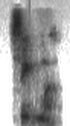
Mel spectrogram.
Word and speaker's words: sigma: Sir, in red, what you had circle, what we pronounce it? Sigma, surface charge density.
